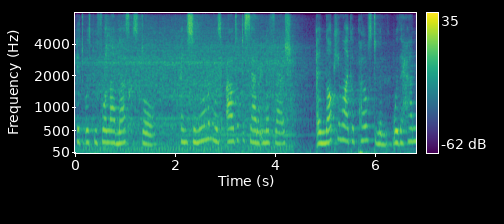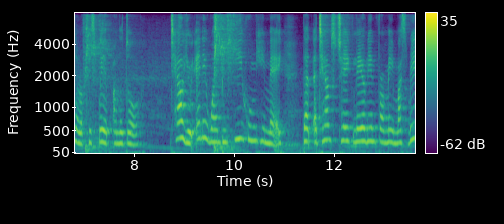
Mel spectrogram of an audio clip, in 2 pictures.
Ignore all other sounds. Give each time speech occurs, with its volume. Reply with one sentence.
You can hear the speech from 0.0 to 13.5 s, at a steady volume.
